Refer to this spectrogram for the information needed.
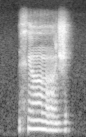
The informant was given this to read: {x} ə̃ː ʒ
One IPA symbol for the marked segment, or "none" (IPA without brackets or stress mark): xʲ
